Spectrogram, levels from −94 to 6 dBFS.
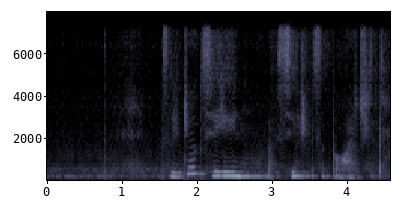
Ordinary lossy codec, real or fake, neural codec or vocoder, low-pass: none; fake; codec, 16 kHz, 1 kbps, FreqCodec, smaller model; 7.2 kHz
